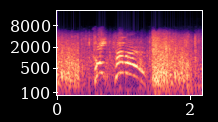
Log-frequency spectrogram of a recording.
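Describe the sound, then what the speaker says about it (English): Gunfire rings out in a western movie shootout, with sharp reports and a rising voiced shout between them, all loud and close and mixed with film sound. "Who's shooting at him?"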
